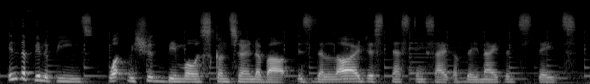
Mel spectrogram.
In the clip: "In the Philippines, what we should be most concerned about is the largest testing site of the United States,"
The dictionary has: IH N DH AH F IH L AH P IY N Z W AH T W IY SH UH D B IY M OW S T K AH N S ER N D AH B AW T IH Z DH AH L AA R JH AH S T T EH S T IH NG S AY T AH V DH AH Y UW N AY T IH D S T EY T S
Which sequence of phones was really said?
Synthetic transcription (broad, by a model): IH N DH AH F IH L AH P IY N S W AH T W IY SH UH D B IY M OW S T K AH N S ER N D AH B AW T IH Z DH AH L AA R JH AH S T T EH S T IH NG S AY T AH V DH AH Y UW N AY T IH D S T EY T S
